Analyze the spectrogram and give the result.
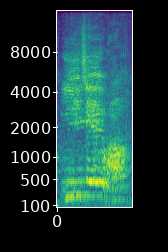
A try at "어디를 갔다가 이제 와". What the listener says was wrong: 거쳐서 내려오지 말고 바로 팍 떨어뜨려야 돼. 어디를 갔다가 이제 와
